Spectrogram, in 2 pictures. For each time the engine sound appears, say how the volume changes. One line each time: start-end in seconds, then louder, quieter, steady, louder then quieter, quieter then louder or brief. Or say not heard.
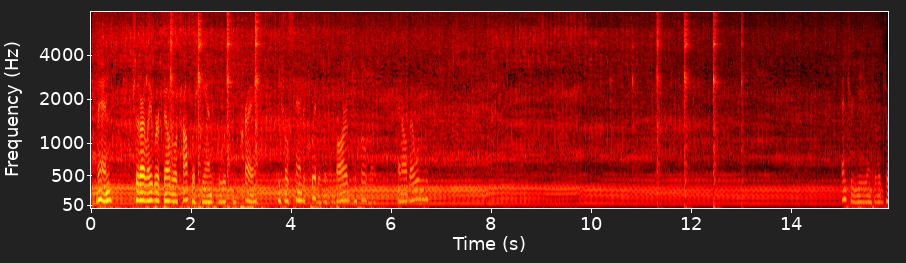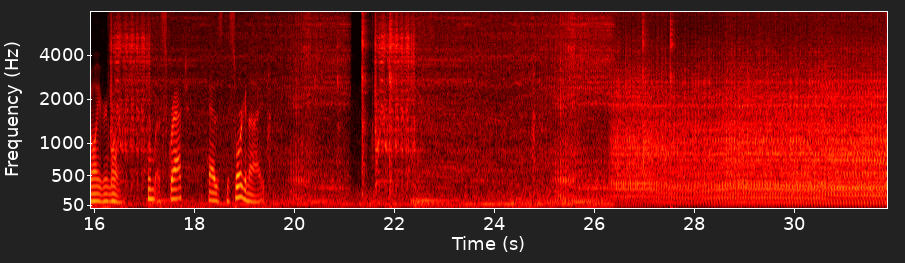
0.0-31.8 quieter then louder.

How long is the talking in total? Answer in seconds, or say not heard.
11 s.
